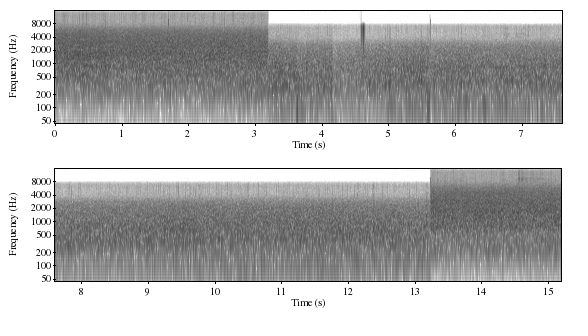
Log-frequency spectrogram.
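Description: Ice breaks off a glacier and crashes into water with a deep rumbling roar.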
